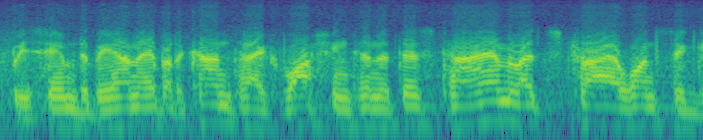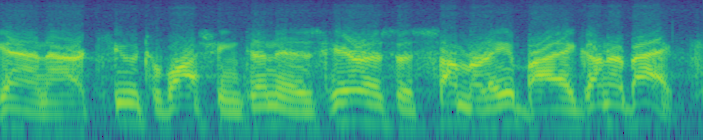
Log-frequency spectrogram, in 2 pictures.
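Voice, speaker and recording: A man anchoring a live radio news bulletin, calmly stalling as the links to his reporters fail. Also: fairly low pitch, fairly quick, a little hiss or hum, rough recording. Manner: composed, stalling through failed links.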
